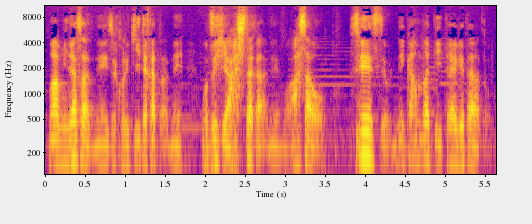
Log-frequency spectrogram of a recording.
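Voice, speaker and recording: A man hosting a podcast in casual chat, upbeat and quick to laugh. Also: mid-range voice, breathy edge, soft background music. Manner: upbeat, fast talker who laughs easily. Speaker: podcast host.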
